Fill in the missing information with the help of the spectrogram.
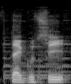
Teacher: the last syllable, the only syllable of the first part of the compound, being where the accent is, so high, low, low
